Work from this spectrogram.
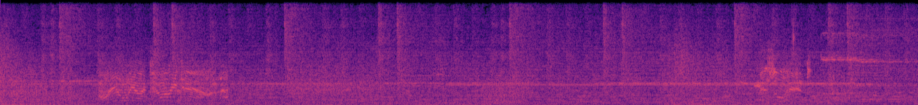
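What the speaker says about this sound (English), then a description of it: "Let's use a mix of missiles and guns to take care of the rest" Continuous in-game combat din from Ace Combat Zero, missiles and gunfire blending into a dense roaring wash with a jet engine drone, while a voice talks over it throughout.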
